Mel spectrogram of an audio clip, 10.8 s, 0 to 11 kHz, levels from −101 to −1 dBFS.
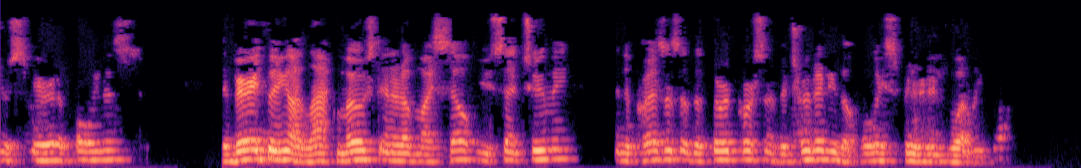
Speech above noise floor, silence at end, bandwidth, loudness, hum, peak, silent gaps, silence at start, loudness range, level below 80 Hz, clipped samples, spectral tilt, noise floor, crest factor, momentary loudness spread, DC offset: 62 dB; 0.75 s; 8 kHz; -22 LUFS; none; -4 dBFS; none; 0 s; 4 LU; -70 dBFS; under 0.1%; -6.5 dB/octave; -84 dBFS; 18 dB; 13 LU; under 0.1%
